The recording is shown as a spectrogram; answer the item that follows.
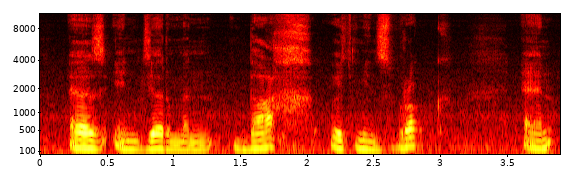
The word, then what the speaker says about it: Bach: For example, in German language we have this word, it is pronounced as Bach and it means brook.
